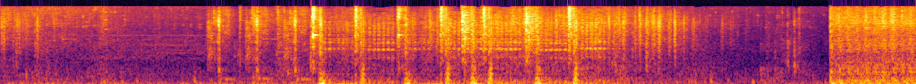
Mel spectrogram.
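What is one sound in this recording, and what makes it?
Rapid gunshots crack in a video game.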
